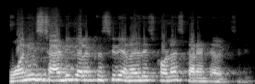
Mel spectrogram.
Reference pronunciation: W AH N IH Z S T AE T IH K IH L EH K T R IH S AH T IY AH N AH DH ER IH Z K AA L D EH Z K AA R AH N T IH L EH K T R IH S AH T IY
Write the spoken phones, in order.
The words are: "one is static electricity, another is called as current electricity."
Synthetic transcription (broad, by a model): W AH N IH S T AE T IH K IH L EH K T R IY S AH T IY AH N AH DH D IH S K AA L AH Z K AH R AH N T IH L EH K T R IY S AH T IY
